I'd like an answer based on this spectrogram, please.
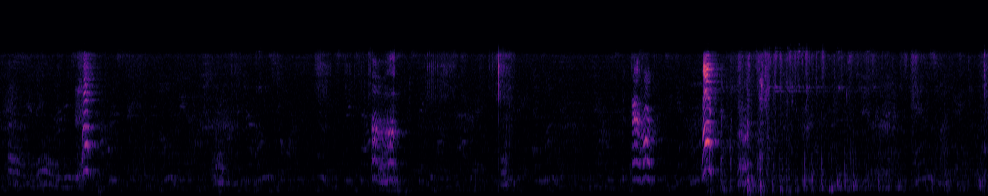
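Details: Toy Fox Terrier playing in a chair, recorded on a phone indoors; a handful of short sharp yips and whiny bursts spaced a few seconds apart, with light scuffling and rustling between them.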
